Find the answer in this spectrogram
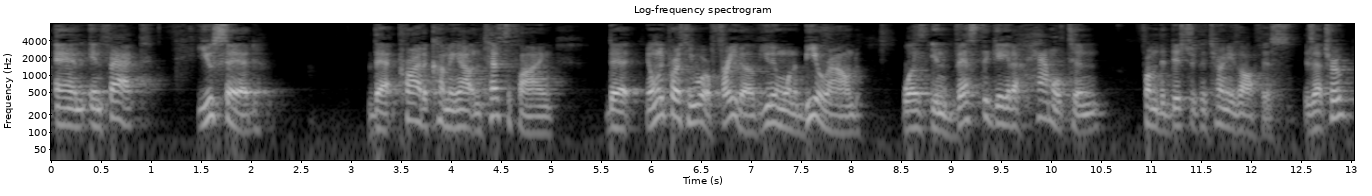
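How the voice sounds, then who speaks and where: A man questioning a witness as a defense attorney in court, putting pointed leading questions in deliberate phrases. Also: mid-range voice, lively intonation. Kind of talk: courtroom cross-examination. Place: courtroom, indoors. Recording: echoey courtroom sound.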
